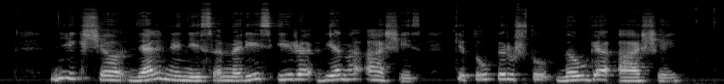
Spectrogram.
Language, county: Lithuanian, Vilnius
